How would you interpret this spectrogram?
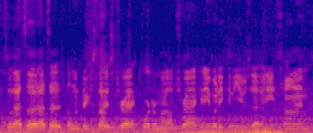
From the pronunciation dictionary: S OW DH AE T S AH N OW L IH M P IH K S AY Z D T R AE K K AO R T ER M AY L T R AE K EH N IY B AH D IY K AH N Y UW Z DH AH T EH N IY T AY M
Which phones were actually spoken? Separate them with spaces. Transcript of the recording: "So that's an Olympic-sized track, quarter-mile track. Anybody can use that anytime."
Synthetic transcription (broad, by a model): S OW DH AE T S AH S OW L IH M P IH K S AY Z T R AE K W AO R T ER M AY L T R AE K EH N IY B AH D IY K AH N Y UW Z DH AH T EH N IY T AY M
